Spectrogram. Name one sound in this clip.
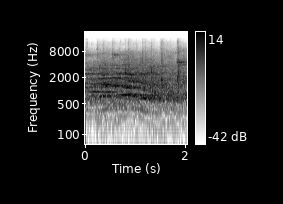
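A basketball bounces on a wooden floor as a player dribbles.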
